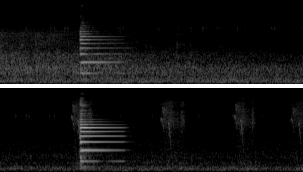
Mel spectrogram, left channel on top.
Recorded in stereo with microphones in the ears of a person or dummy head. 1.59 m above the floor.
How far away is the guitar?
About 1.1 m.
